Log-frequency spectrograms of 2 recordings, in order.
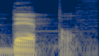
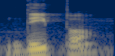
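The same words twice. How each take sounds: First: It is pronounced the British way. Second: It is pronounced the American way. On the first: "United Kingdom uh, English, it's uh" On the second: "Americans uh, say depot, like it's deep"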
